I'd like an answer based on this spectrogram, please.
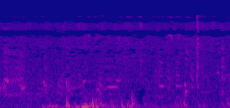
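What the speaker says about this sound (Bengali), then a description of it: "এই খাঁচা যে মুরগিগুলো দেখতে পাচ্ছেন, এগুলো আমার নতুন আসছে" Desi chickens in a rooftop farm cage cluck softly and intermittently nearby, with faint background rustling and a low murmur.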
